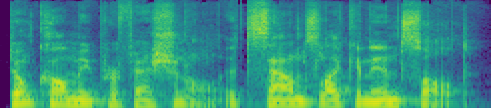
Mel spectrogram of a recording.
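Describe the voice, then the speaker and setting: A heartfelt, driven businesswoman bride delivers her vows with earnest conviction, as a male narrator reads her lines. The voice sits low and is close and dry, with no room around it. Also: animated, a little fast, darkish tone, breathy edge, no room sound. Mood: wry. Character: determined successful businesswoman making wedding vows.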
